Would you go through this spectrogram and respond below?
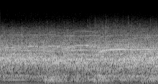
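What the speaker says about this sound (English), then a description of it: "waving and cheering madly" A large 1945 crowd in Albert Square, Manchester, waves and cheers in a dense, continuous roar of voices and whoops.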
